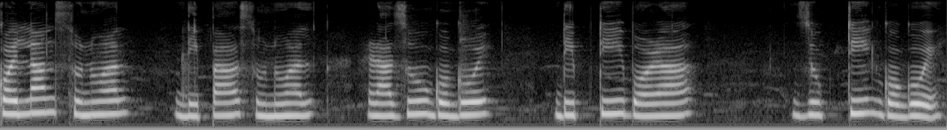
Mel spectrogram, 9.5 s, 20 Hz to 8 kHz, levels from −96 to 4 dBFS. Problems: background conversations at intervals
